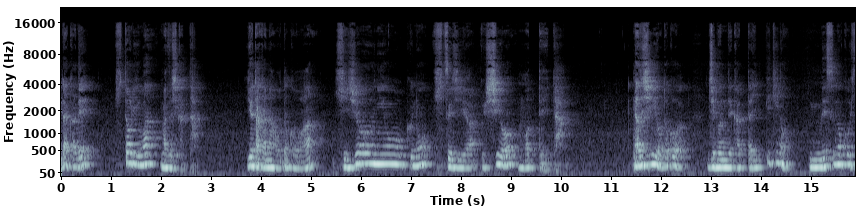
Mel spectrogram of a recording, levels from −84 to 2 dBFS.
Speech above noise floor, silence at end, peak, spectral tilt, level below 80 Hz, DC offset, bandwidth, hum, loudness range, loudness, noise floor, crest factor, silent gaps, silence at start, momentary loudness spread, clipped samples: 30 dB; 0 s; -6 dBFS; -7 dB/octave; -52 dBFS; under 0.1%; 16.5 kHz; none; 5 LU; -22 LUFS; -51 dBFS; 16 dB; none; 0 s; 16 LU; under 0.1%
